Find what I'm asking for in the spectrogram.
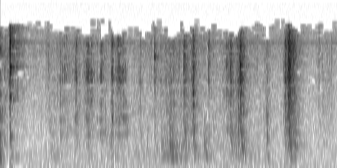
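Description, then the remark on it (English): Thin glass being cut from a window in a Sherlock Holmes drama: a run of irregular scratchy scrapes and small sharp clicks, rising and falling in loudness over a few seconds, with no voices. “Cutting off the thin glass.”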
